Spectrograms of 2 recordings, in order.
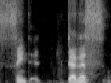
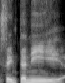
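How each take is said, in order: First: The name is said with an anglicized pronunciation. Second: The name is said with a native-sounding pronunciation.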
